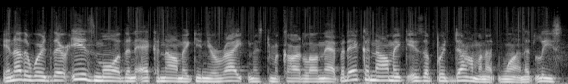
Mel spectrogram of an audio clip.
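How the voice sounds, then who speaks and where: A woman's voice: low-pitched, fast, a little mellow. An American woman speaking as an academic expert in a 1940s radio panel discussion, explaining points with examples.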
